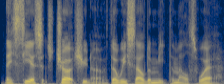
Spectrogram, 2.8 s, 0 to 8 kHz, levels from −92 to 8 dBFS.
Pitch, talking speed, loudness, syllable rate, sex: 100 Hz, 280 wpm, -17 LUFS, 6.6 syllables/s, male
